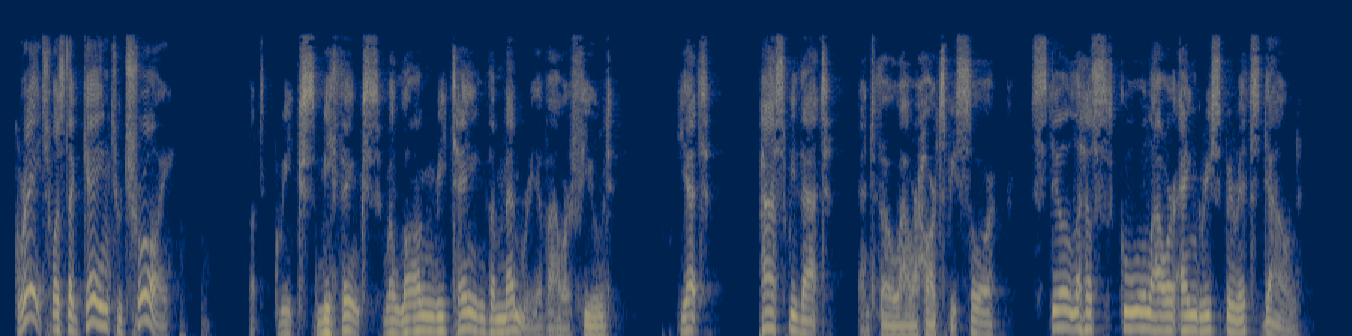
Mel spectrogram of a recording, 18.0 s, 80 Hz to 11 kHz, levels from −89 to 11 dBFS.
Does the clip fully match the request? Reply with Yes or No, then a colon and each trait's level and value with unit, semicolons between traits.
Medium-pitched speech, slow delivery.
No: low, 130 Hz; slow, 115 wpm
